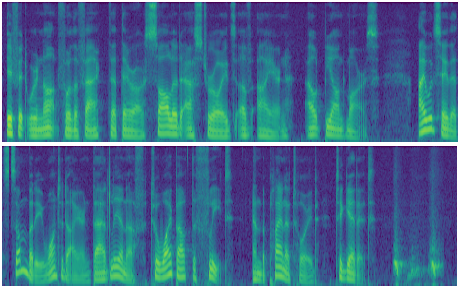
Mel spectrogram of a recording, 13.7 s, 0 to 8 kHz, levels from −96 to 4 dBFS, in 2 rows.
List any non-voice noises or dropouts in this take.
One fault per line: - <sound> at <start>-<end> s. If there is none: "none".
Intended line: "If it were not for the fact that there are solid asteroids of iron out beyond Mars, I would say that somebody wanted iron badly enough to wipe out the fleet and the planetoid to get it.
- dropout at 6.9-7.0 s
- whoosh at 12.7-13.5 s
